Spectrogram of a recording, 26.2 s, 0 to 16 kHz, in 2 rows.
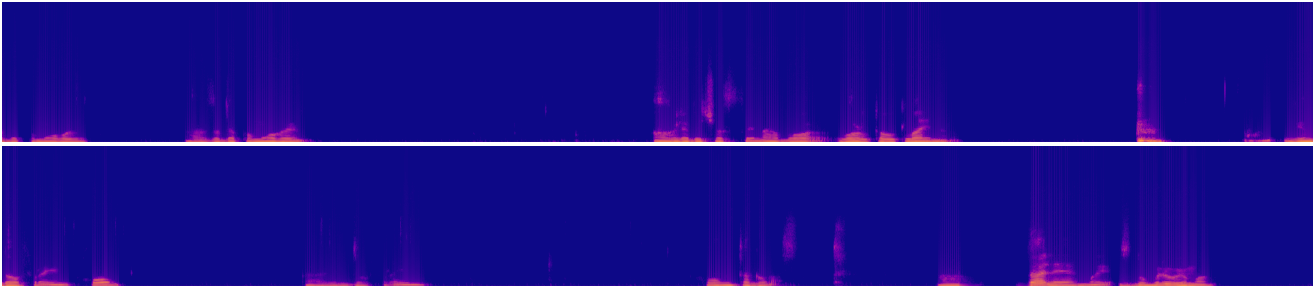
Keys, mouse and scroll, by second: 0.7 click, 2.1 middle click, 3.5 click, 11.8 click, 13.7 shift+click, 14.2 shift+click, 16.3 click, 17.1 ctrl+click, 18.7 alt+click, 19.4 alt+click, 20.9 click, 21.5 click, 25.1 shift+middle click.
